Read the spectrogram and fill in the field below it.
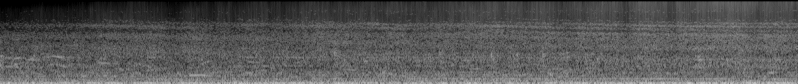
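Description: Likely Bluetooth LC3 compression throughout, consistent with 32 kbps, 10 ms frames; heavily coarse, noise-filled highs give a grainy, breathy edge, nothing above 20.2 kHz.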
